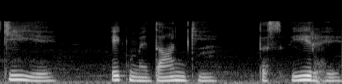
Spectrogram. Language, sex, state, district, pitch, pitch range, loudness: Hindi, female, Madhya Pradesh, Bhopal, 170 Hz, 165-190 Hz, -17 LUFS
